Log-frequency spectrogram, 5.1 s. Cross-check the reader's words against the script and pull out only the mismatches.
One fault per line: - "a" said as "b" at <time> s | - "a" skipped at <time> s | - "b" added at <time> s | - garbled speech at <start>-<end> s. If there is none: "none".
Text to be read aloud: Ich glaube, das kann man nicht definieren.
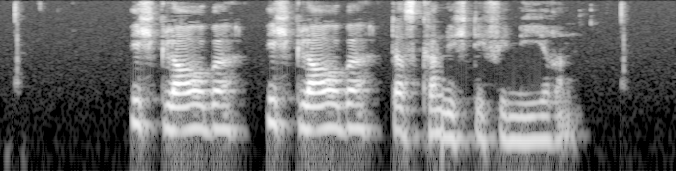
- "ich glaube" added at 2.0 s
- "man" skipped at 3.3 s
